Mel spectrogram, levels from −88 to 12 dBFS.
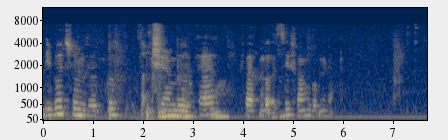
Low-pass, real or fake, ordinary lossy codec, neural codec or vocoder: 7.2 kHz; real; AAC, 48 kbps; none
